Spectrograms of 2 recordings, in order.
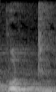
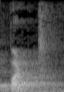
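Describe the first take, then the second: First: The vowel is a rounded 'oo' sound. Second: The vowel is an open 'uh' sound. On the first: The speaker calls it right. "you pronounce it as put" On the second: The speaker calls it wrong. "you should pronounce this as put"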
